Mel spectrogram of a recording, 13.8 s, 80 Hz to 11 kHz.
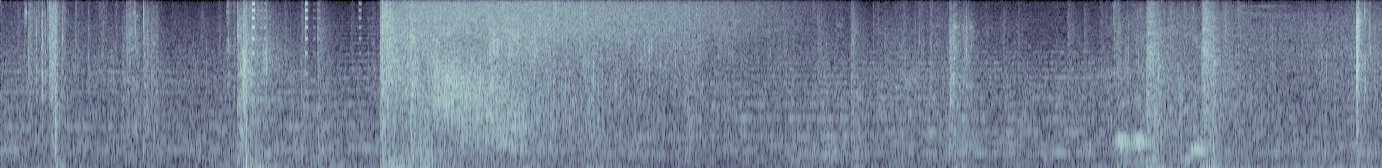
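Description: An acid bomb explodes in XCOM 2 with a sudden loud blast followed by a crackling, rumbling tail, set among scattered sharp game thuds and clicks.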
